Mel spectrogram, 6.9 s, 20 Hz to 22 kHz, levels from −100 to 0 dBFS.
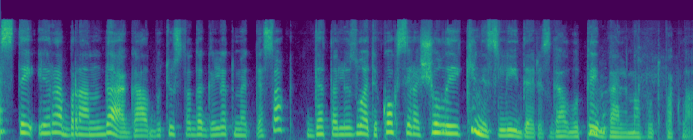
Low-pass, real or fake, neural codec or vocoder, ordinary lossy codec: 10.8 kHz; fake; vocoder, 24 kHz, 100 mel bands, Vocos; Opus, 16 kbps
